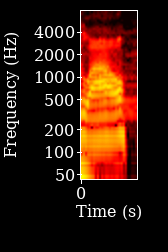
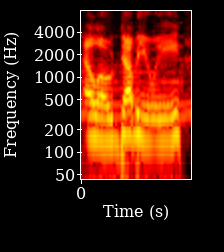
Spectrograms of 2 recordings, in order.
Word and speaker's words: Lowe: these guys besides maybe Lowe, you know, obviously name normally spelled L O W E, but he's the only one in baseball that pronounces it Lowe, not Low.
